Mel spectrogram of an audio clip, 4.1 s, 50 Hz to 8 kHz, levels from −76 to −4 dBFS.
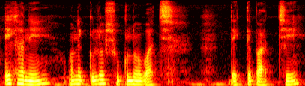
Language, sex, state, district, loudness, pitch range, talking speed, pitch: Bengali, male, West Bengal, Cooch Behar, -18 LUFS, 115-135 Hz, 90 wpm, 120 Hz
